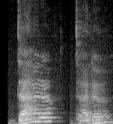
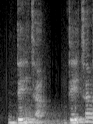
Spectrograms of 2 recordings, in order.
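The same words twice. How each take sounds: First: DATA said "DA-duh"; American DATA, "dah-da"; American pronunciation. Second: DATA said "DAY-tuh"; British DATA, "DAY-ta"; British pronunciation. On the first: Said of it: "c'est la prononciation américaine". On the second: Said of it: "c'est la prononciation british". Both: Shown as a demonstration.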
